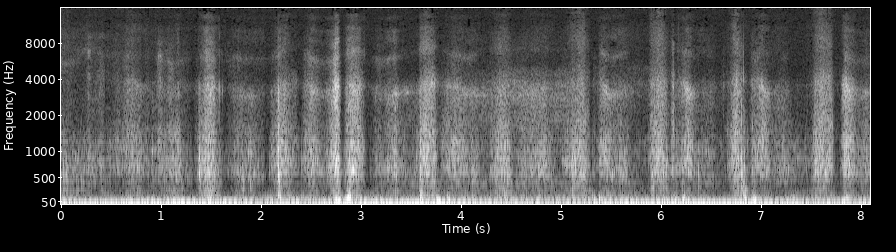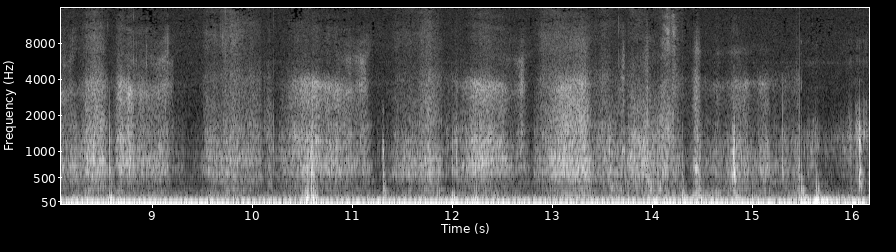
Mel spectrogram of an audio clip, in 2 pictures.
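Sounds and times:
constant low hum: 0.0s - 16.1s
ear attention rubbing and tapping strokes: 0.0s - 16.1s.

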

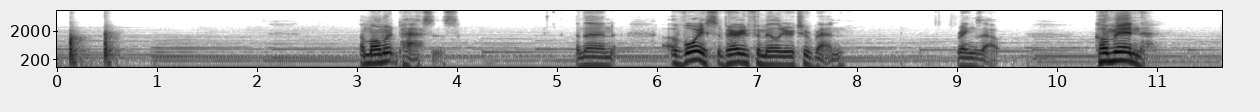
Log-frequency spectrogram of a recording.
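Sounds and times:
firm knocks on a door: 0.0s - 0.7s
speech: 3.0s - 4.1s, 5.2s - 8.0s, 9.0s - 9.5s, 10.4s - 11.0s.

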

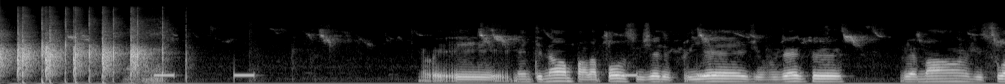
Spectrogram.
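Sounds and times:
church congregation hand claps acclaiming the name of Jesus Christ: 0.0s - 2.0s
short steady electronic beeps: 1.4s - 2.6s, 6.1s - 6.6s
speech: 1.6s - 1.8s, 5.2s - 10.0s.

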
